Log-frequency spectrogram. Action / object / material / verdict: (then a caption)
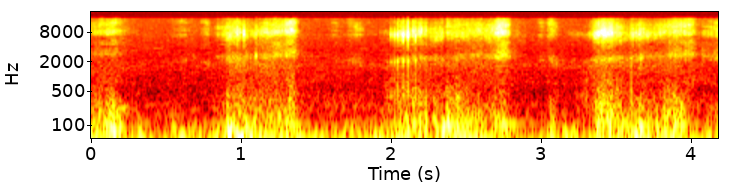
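scrape / metal mesh microphone grille / metal mesh / none. Long teal nails scratch the metal mesh head of a microphone from the top and sides, making close, low rumbling scrapes with brief bright rasps on top. The scratching comes in uneven strokes with no clearly separate hits.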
